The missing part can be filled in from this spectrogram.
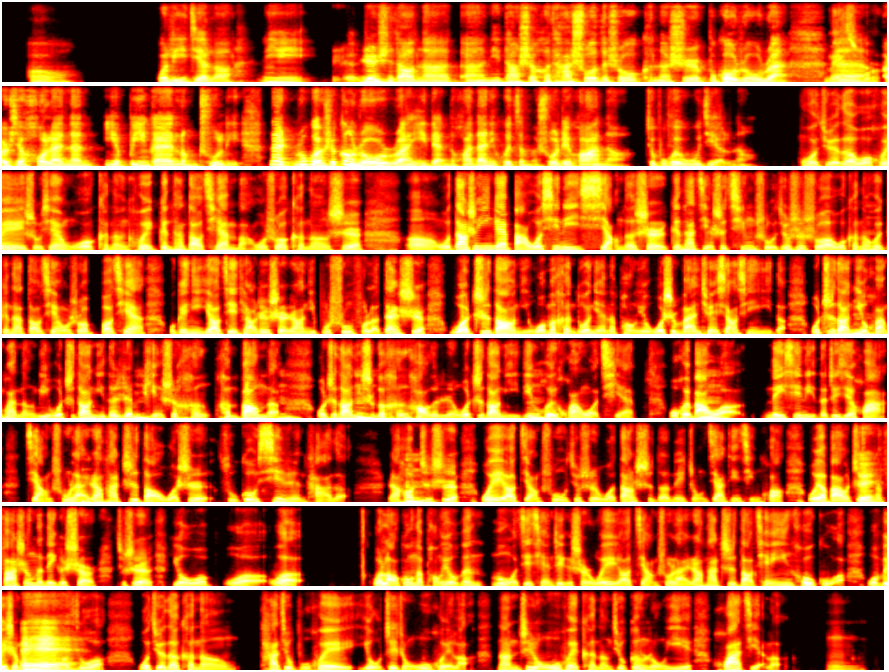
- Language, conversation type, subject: Chinese, podcast, 遇到误会时你通常怎么化解？
- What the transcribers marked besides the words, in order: other background noise; lip smack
